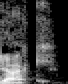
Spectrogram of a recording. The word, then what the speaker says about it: Jaki: Então, o Stanley Yack é um autor, se escreve Stanley Jaki, J-A-K-I.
